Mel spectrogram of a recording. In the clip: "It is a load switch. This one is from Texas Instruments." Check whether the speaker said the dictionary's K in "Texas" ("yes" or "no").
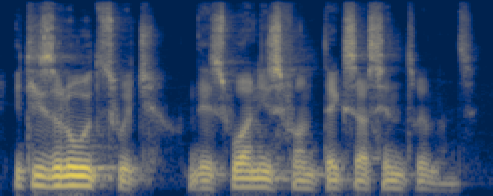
yes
